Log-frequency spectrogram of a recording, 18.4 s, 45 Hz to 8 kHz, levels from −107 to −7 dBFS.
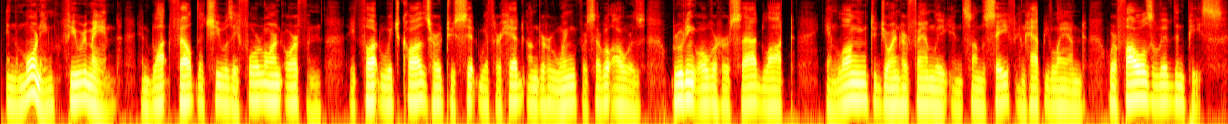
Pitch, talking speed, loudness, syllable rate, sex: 105 Hz, 170 wpm, -20 LUFS, 4.4 syllables/s, male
